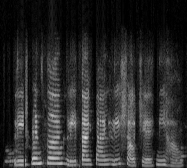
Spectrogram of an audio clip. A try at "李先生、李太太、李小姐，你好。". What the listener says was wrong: Okay, go back and change your 太太. Okay, you're not aspirated.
